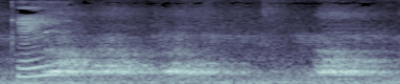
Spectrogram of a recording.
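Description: A dog in the shelter kennels giving two long, drawn-out barks. The first rises and holds for about a second, and the second is shorter, near the end.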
